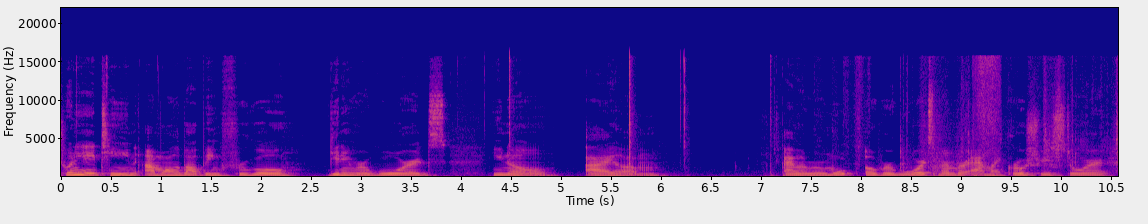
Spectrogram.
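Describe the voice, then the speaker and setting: In a very deep, low pitch, a woman speaks at a fairly slow pace, leaving long, frequent pauses. Her intonation stays fairly even, and the room echo is audible. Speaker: planner video creator. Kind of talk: casual tutorial. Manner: chatty, casual.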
